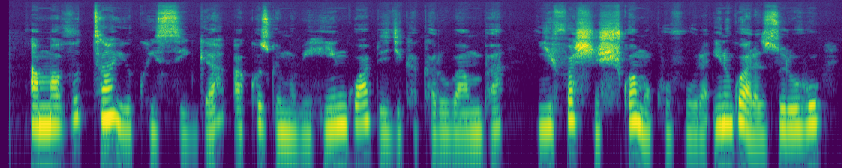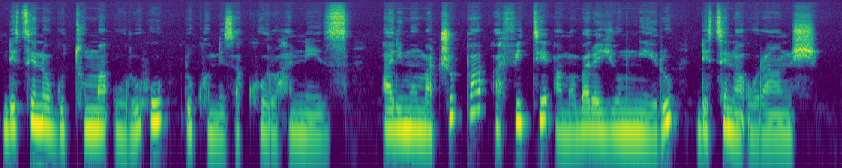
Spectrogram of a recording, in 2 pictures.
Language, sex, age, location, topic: Kinyarwanda, female, 18-24, Huye, health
